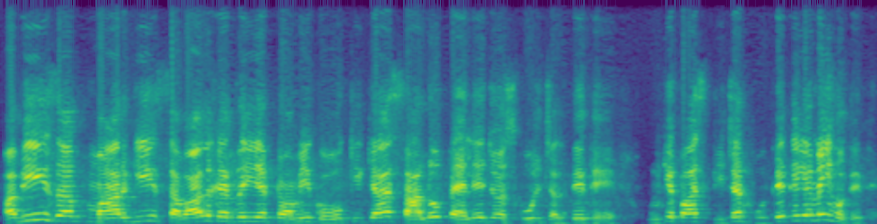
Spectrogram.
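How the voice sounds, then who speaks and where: Male teacher, high-pitched, muffled lo-fi recording; patient online lecture with questions to students. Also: a little hiss or hum. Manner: explains in Hindi, reads English lines slowly; asks students questions as if in class. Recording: dull lo-fi recording.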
